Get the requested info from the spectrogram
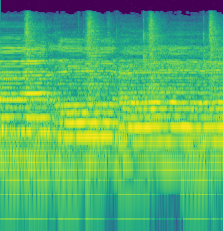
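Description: A hymn sung to acoustic guitar and a plucked upright double bass, the bass moving note to note about every half second under a sustained sung melody.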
